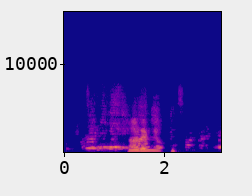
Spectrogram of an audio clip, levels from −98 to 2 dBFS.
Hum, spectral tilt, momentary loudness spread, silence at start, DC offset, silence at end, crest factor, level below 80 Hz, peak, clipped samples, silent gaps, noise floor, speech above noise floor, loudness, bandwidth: none; -5.5 dB/octave; 18 LU; 0.45 s; under 0.1%; 0 s; 20 dB; -72 dBFS; -22 dBFS; under 0.1%; none; -71 dBFS; 33 dB; -40 LUFS; 7.6 kHz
